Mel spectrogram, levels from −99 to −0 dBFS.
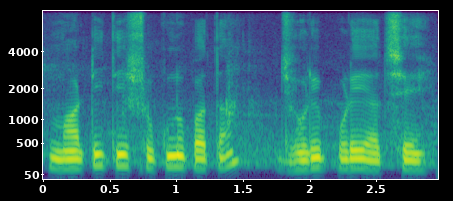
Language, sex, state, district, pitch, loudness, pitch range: Bengali, male, West Bengal, Alipurduar, 125 Hz, -14 LUFS, 120-145 Hz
